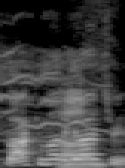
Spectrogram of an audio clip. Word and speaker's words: Bakemonogatari: It's Bakemonogatari.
